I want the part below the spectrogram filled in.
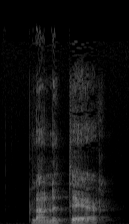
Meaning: planetary
- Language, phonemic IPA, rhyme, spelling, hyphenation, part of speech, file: Dutch, /ˌplaː.neːˈtɛːr/, -ɛːr, planetair, pla‧ne‧tair, adjective, Nl-planetair.ogg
